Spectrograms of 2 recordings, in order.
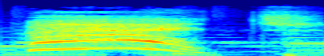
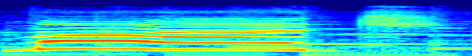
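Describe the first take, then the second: First: It is whispered softly. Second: It is whispered more loudly.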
